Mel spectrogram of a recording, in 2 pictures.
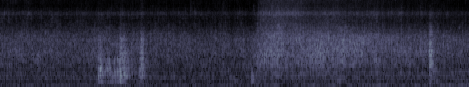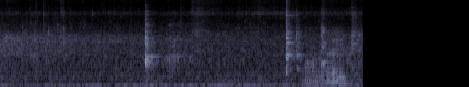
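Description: A metal spoon scrapes and clinks against a wok.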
